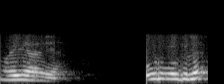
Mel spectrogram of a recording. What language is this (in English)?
Odia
